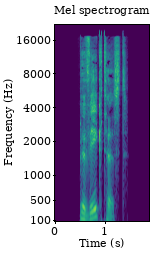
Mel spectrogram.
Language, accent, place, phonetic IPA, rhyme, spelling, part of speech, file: German, Germany, Berlin, [bəˈveːktəst], -eːktəst, bewegtest, verb, De-bewegtest.ogg
- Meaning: inflection of bewegen: 1. second-person singular preterite 2. second-person singular subjunctive II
